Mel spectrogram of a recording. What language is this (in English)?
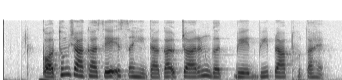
Hindi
